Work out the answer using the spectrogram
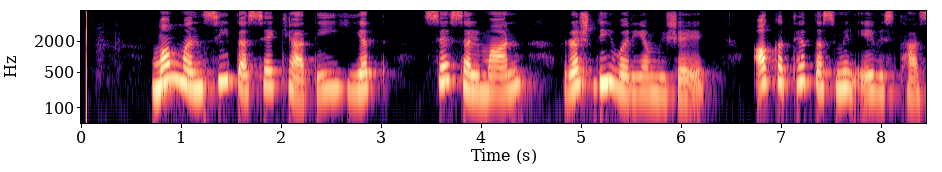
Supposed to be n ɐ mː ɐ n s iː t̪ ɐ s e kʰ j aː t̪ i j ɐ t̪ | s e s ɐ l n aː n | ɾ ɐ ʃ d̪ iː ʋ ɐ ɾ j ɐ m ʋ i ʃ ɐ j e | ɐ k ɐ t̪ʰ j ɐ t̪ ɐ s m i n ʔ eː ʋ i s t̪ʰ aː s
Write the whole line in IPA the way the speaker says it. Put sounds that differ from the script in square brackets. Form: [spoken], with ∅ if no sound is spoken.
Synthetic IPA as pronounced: [m] ɐ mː ɐ n s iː t̪ ɐ s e kʰ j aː t̪ i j ɐ t̪ | s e s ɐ l [m] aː n | ɾ ɐ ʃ d̪ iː ʋ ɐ ɾ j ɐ m ʋ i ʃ ɐ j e | ɐ k ɐ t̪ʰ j ɐ t̪ ɐ s m i n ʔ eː ʋ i s t̪ʰ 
